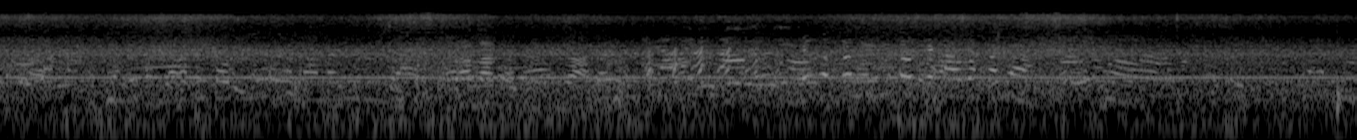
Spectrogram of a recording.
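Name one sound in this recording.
Small waves wash gently onto the sand.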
